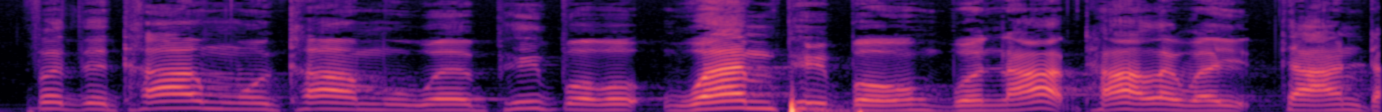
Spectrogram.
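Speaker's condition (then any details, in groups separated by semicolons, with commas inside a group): Cerebral palsy; affects hearing and speech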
